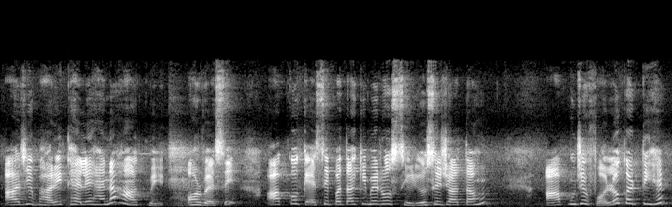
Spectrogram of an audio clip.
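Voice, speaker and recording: Woman doing a teasing young man, storybook reading, bright tone, faint background noise. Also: sits high, expressive, normal speed, exaggerated voice. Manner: playful, teasing.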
